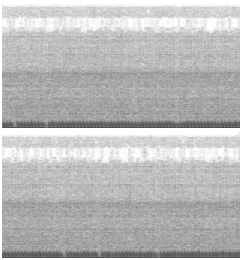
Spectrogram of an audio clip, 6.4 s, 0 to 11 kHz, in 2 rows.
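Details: SWM RS125R single-cylinder 125 at 9,564 miles, idling just after top-end rebuild (valves, timing), no coolant pipes connected: even steady beat with a faint light jingle on top, black smoke burning off assembly oil; normal idle.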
